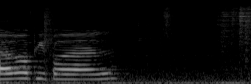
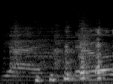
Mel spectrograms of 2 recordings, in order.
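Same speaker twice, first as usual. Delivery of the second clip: ordinary delivery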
